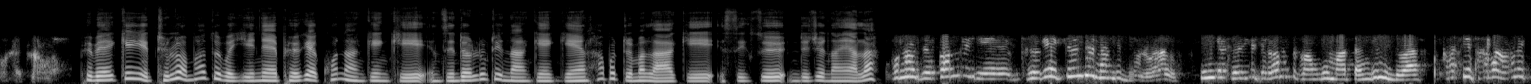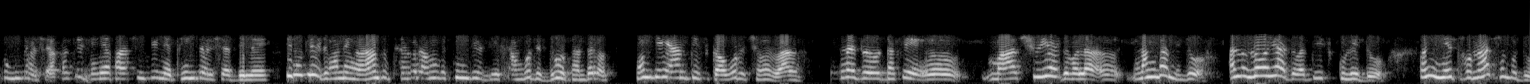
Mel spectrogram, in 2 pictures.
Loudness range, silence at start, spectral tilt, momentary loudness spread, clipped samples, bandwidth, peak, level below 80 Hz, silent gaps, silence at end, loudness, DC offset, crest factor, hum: 5 LU; 0 s; -6.5 dB/octave; 9 LU; under 0.1%; 13 kHz; -2 dBFS; -58 dBFS; 8.82-8.86 s; 0 s; -17 LUFS; under 0.1%; 14 dB; none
